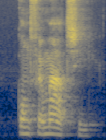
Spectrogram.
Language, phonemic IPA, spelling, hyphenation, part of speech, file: Dutch, /kɔnfɪrˈmaː.(t)si/, confirmatie, con‧fir‧ma‧tie, noun, Nl-confirmatie.ogg
- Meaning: confirmation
